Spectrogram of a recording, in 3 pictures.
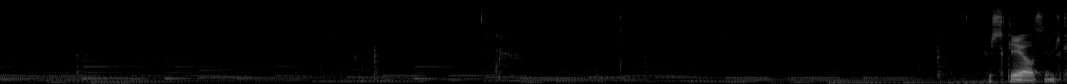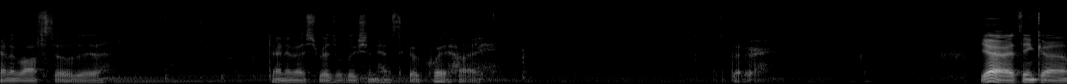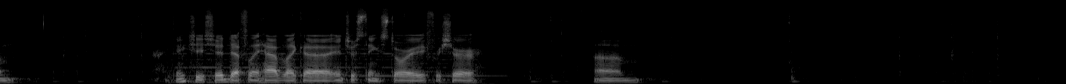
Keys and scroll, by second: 0.8 w, 3.2 1, 4.2 1, 7.2 1, 10.0 1, 11.2 s, 11.4 1, 12.1 1, 16.3-23.0 typing, 24.9 1, 27.0 1, 28.0 s, 30.0-31.8 typing.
